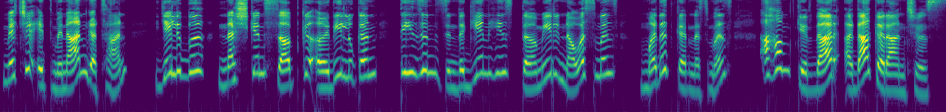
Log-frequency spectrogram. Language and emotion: Kashmiri, happy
